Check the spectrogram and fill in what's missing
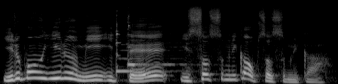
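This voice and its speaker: High-pitched, animated Japanese-accented man lecturing. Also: normal speed, over music. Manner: didactic, asks questions then answers them. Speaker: professor giving a lecture. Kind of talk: explanatory history lecture.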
